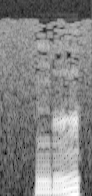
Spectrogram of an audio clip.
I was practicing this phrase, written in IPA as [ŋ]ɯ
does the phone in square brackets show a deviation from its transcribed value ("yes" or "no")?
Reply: no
